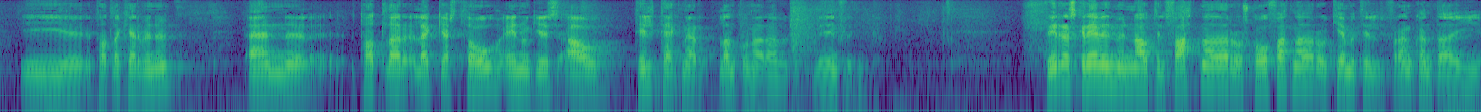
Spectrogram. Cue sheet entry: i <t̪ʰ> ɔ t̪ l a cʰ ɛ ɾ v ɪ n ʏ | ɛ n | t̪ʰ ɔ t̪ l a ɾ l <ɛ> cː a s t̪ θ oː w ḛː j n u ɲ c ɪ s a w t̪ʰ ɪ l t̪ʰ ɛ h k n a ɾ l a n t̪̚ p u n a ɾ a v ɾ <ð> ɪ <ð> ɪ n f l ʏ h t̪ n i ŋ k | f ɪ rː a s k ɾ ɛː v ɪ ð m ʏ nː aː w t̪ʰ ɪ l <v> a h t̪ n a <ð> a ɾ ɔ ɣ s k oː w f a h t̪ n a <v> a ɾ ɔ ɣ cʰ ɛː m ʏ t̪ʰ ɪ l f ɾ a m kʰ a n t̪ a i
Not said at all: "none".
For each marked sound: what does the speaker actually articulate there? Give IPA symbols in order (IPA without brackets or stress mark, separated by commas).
t̪ʰ, ɛ, v, ð, f, ð, ð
